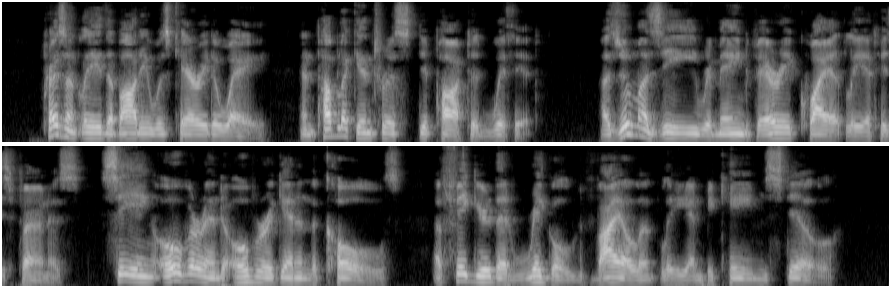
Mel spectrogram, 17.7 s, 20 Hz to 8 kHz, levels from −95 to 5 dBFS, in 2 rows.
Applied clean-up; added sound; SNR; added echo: none; none; none; none.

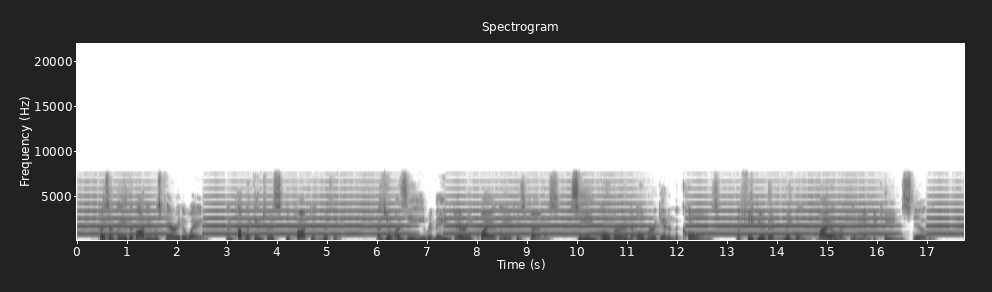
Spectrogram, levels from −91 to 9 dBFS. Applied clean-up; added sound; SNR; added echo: none; Trumpet; 5 dB; none.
